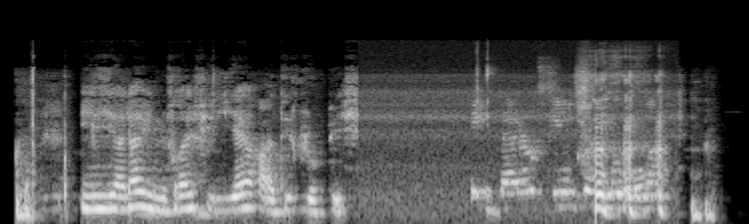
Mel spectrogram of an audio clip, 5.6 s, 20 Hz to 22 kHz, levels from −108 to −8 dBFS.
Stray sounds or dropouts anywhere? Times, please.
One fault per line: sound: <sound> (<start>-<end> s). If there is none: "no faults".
sound: laugh (3.5-5.1 s)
